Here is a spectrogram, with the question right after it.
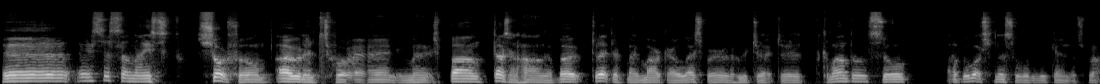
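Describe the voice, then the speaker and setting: Against a quiet background, a man with a Scottish accent speaks at a medium pitch and moderate pace, with ordinary pitch variation and big swings in loudness. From Scotland. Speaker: film reviewer, co-host. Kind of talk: casual podcast chat.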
